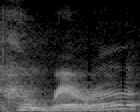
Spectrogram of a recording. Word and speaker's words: Pereira: So, how do you pronounce the Pereria decision? I believe it's Pereira. Interesting. Pereira. It's Brazil. It's a Brazilian foreign national's name.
